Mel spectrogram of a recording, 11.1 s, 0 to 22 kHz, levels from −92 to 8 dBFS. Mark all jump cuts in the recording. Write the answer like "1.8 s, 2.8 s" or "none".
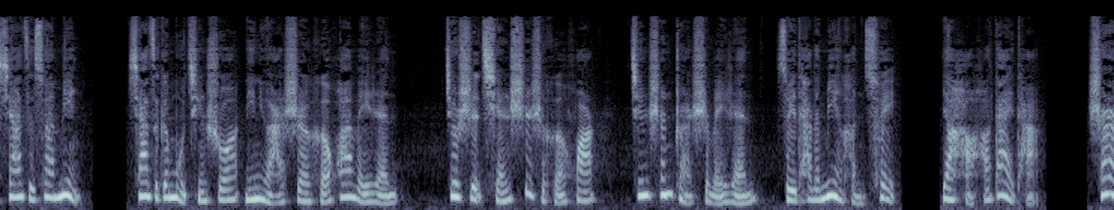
none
